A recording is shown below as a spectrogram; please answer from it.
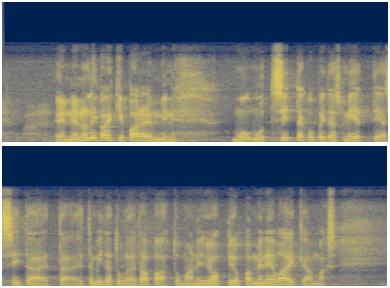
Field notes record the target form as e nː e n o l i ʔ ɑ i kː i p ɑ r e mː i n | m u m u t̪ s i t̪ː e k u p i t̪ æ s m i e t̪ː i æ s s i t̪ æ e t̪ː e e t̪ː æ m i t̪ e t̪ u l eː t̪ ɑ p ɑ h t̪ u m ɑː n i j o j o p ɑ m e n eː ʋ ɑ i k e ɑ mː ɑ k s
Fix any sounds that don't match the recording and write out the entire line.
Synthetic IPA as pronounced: e nː e n o l i k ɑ i kː i p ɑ r e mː i n | m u m u t̪ s i t̪ː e k u p i t̪ æ s m i e t̪ː i æ s s i t̪ æ e t̪ː æ e t̪ː æ m i t̪ æ t̪ u l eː t̪ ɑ p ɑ h t̪ u m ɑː n i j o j o p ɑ m e n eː ʋ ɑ i k e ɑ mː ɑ k s

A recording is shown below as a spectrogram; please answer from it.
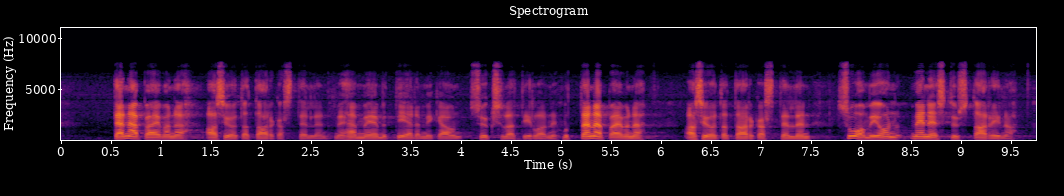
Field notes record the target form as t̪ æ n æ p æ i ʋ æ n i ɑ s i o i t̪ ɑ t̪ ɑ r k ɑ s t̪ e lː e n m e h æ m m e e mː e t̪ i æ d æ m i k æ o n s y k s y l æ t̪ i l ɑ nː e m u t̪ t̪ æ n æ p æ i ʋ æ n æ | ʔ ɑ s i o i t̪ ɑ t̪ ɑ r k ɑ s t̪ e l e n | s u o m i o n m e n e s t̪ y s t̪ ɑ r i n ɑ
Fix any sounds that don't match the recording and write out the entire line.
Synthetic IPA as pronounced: t̪ æ n æ p æ i ʋ æ n æ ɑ s i o i t̪ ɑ t̪ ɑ r k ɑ s t̪ e lː e n m e h æ m m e e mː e t̪ i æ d æ m i k æ o n s y k s y l æ t̪ i l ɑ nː e m u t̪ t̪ æ n æ p æ i ʋ æ n æ | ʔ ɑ s i o i t̪ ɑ t̪ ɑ r k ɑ s t̪ e lː e n | s u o m i o n m e n e s t̪ y s t̪ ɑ r i n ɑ

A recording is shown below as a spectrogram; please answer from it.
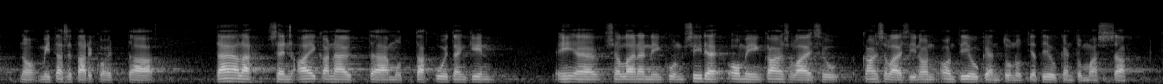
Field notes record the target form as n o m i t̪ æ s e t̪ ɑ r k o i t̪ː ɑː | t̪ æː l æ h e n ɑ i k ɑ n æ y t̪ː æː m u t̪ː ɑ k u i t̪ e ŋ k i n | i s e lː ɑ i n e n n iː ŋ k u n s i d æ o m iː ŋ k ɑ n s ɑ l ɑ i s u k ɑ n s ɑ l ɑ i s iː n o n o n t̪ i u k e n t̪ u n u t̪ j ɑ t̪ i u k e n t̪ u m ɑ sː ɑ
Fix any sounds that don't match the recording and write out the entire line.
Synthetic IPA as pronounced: n o m i t̪ æ s e t̪ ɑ r k o i t̪ː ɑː | t̪ æː l æ s e n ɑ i k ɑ n æ y t̪ː æː m u t̪ː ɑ k u i t̪ e ŋ k i n | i s e lː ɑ i n e n n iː ŋ k u n s i d e o m iː ŋ k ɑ n s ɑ l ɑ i s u k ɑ n s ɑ l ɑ i s iː n o n o n t̪ i u k e n t̪ u n u t̪ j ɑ t̪ i u k e n t̪ u m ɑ sː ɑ

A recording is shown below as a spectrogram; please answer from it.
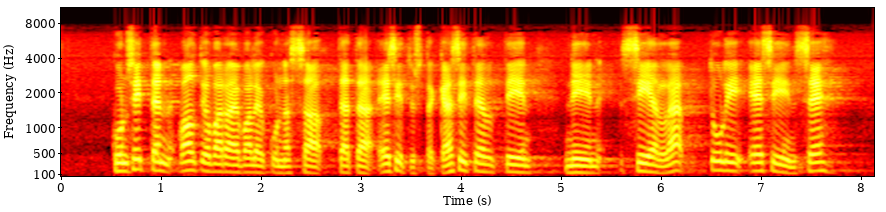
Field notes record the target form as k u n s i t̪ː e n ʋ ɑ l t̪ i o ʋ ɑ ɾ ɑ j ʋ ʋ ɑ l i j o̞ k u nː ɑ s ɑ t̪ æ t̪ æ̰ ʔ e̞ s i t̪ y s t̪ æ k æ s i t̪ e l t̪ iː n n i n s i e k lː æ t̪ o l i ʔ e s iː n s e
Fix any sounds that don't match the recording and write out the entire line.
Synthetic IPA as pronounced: k u n s i t̪ː e n ʋ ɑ l t̪ i o ʋ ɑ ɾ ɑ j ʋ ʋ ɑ l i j o̞ k u nː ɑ sː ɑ t̪ æ t̪ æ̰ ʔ e̞ s i t̪ y s t̪ æ k æ s i t̪ e l t̪ iː n n iː n s i e lː æ t̪ u l i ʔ e s iː n s e

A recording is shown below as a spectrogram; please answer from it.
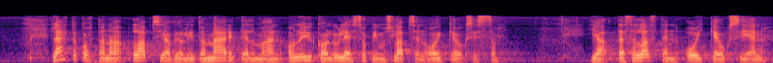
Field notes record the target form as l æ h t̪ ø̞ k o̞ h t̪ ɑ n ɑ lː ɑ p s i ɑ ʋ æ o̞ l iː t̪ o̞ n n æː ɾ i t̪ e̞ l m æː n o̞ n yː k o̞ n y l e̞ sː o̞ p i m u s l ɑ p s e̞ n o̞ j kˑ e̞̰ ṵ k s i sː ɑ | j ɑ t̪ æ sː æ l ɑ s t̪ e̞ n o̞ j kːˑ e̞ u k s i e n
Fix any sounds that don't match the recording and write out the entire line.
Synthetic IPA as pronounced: l æ h t̪ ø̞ k o̞ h t̪ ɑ n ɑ l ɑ p s i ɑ ʋ i o̞ l iː t̪ o̞ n m æː ɾ i t̪ e̞ l m æː n o̞ n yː k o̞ n y l e̞ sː o̞ p i m u s l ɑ p s e̞ n o̞ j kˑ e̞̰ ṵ k s i sː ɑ | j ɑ t̪ æ sː æ l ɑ s t̪ e̞ n o̞ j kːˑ e̞ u k s i e n

